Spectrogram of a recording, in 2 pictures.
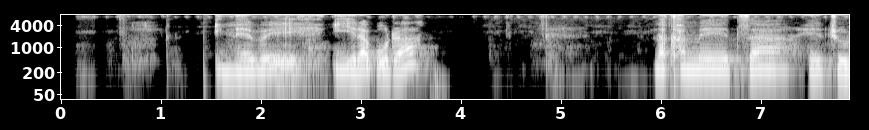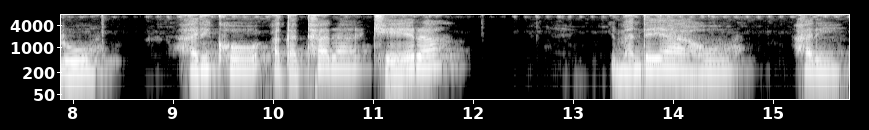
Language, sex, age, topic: Rundi, female, 25-35, education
